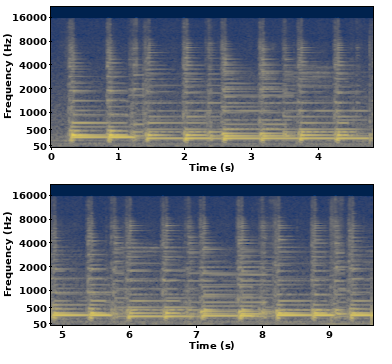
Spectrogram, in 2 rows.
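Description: Ukulele strummed in a down-down-up pattern, one pattern per chord, through the progression B flat, F, C, F, B flat, F, A7, D minor. The strokes come evenly, about two a second, with the chords ringing between them.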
